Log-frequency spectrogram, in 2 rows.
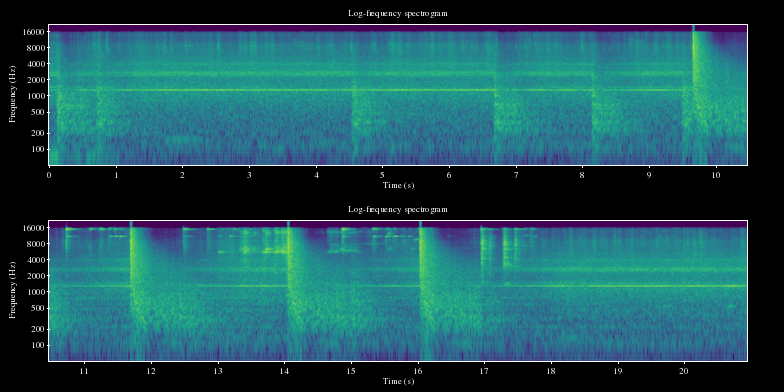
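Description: A 5.56 AR-style rifle firing deliberate single shots on an indoor range, about eight shots spaced one and a half to two and a half seconds apart, each with an echoing tail off the range walls.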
